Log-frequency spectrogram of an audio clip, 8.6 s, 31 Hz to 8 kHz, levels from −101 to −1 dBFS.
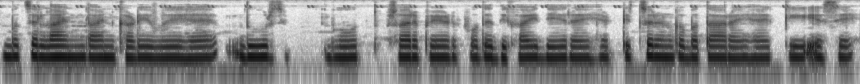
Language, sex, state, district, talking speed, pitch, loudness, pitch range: Hindi, female, Rajasthan, Bikaner, 165 wpm, 190 Hz, -18 LUFS, 185-195 Hz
